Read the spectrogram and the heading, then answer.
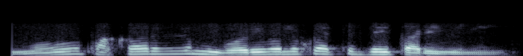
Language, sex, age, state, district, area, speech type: Odia, male, 45-60, Odisha, Boudh, rural, conversation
